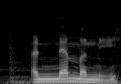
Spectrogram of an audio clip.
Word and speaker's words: anemone: Abyssal anemone that's cool uh deep sea anemone anemone yes I'm saying it right that's one of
